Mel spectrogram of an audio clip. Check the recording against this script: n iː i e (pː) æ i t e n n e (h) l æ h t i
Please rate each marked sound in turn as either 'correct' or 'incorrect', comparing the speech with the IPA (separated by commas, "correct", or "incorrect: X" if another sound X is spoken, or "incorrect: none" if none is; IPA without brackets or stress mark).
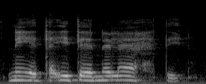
incorrect: tː, incorrect: none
